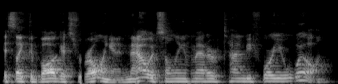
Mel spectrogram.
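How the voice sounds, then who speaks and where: A man's voice: medium pitch, fast talker, darkish tone. A man co-hosting a casual spiritual conversation, speaking in an earnest, reflective way and laughing often. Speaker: co-host.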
